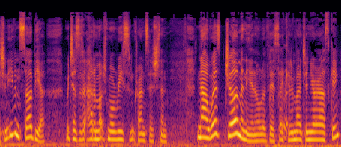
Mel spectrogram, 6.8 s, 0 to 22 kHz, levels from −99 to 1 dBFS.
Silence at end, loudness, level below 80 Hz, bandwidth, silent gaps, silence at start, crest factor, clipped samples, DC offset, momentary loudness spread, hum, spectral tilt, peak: 0 s; -17 LUFS; -36 dBFS; 16 kHz; none; 0 s; 16 dB; under 0.1%; under 0.1%; 10 LU; none; -4.5 dB/octave; 0 dBFS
